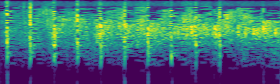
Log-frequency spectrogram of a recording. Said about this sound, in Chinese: 好，所以我们先鼓掌欢迎他们。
